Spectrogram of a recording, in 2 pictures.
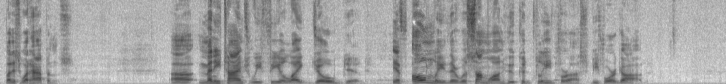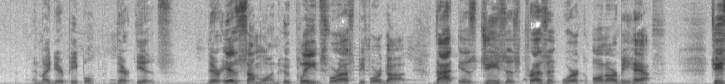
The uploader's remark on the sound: Message preached at Word Of Hope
